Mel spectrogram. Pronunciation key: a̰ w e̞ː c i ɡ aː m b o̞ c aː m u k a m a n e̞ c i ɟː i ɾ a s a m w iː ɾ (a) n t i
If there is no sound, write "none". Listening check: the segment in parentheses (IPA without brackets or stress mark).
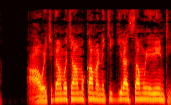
i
